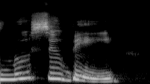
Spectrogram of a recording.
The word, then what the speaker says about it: Musubi: Well, I've heard it as Musubi, but it certainly isn't a capital crime to say Musubi. Either one would suit.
